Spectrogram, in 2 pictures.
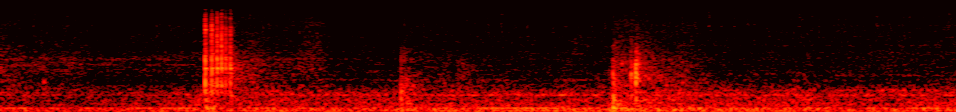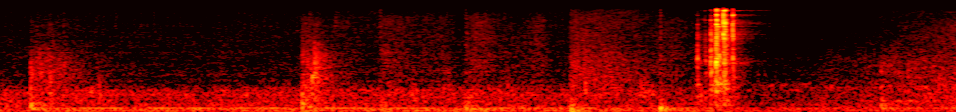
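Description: Slow footsteps thud on a wooden floor.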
